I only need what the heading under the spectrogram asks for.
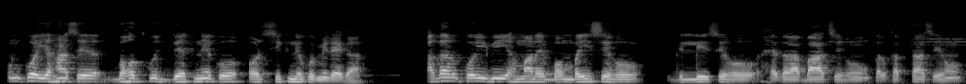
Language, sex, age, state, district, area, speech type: Urdu, male, 30-45, Bihar, Araria, rural, spontaneous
